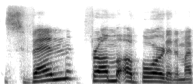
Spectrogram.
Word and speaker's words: Sven: down today i have another special guest it's sven from aborted am i pronouncing your name correctly you are pronouncing it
